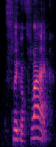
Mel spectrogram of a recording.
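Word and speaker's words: Flic en Flac: If I go to Flicker Flack, which is called, it's so it's funny way it's spelled and it's called Flicker Flack, right?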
